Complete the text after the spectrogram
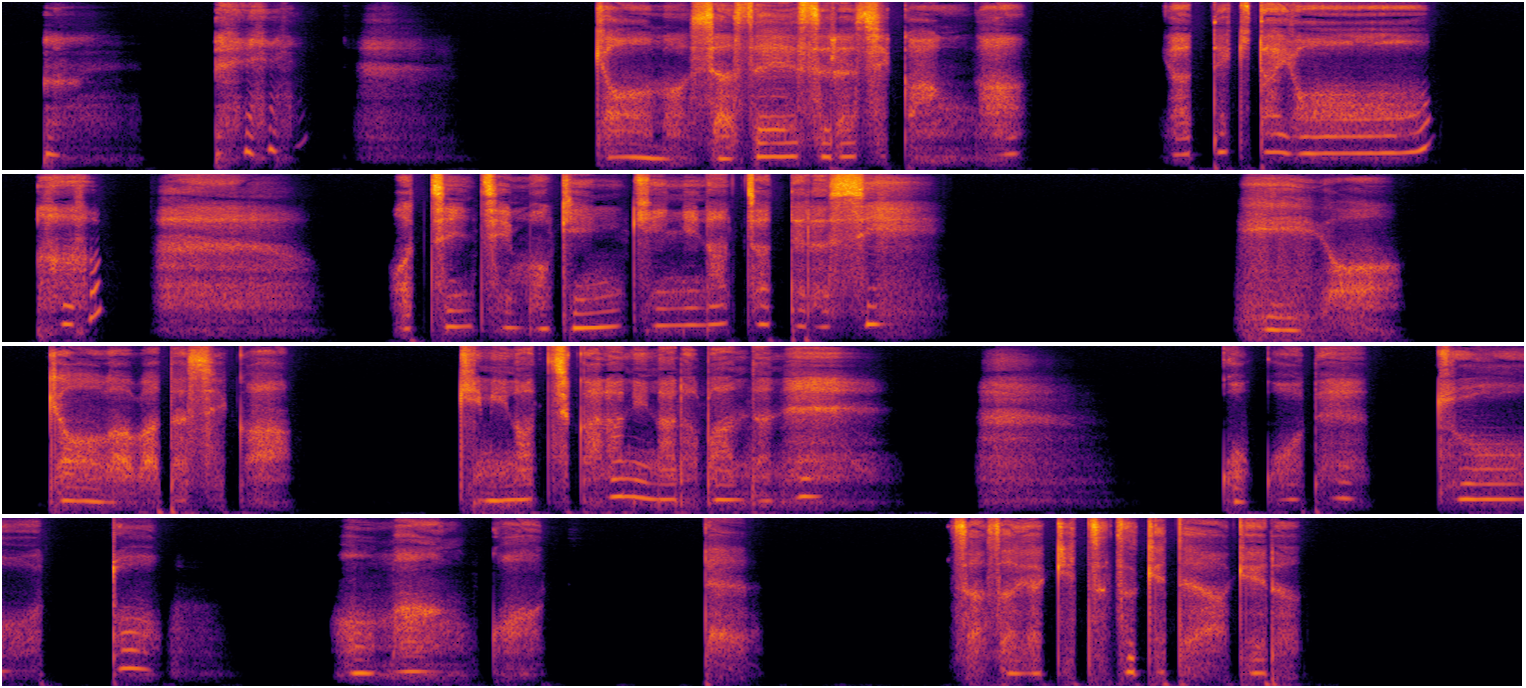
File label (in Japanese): オナサポ用 おま○こ ボイス ループ（左耳）; オナサポ用おま○こボイスループ（左耳）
